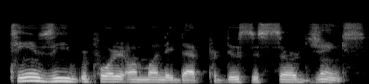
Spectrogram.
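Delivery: usual speaking voice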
